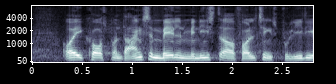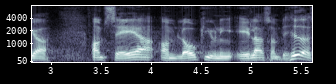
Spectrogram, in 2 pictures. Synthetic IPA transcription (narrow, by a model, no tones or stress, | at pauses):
ʔɒ̽ikʰɒʁəsb̥ond̥ɑ̈ŋsəmel̰m̩ːinisd̥ʁɐɒ̽fɒ̽lɡ̥t͡sʰe̝ŋspʰo̝lit͡sʰiɡ̥ɐː | ʔɒ̽msɛːɪɐʔɒ̽mlɒʊɡ̥iʊ̰ne̝ŋelɐsɒ̽md̥e̝e̝ð̰ˠɐ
